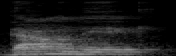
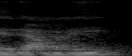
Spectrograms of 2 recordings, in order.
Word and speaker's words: Dominic: Um it's funny because my family always pronounce my name as is Dominic. Dominic Henry. But um people from LA always say Dominique. It just rolls off the tongue the way it is.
